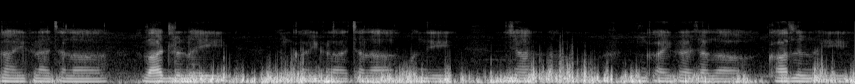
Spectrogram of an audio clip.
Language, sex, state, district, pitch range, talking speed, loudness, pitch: Telugu, male, Andhra Pradesh, Annamaya, 135-145 Hz, 120 wpm, -15 LUFS, 140 Hz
